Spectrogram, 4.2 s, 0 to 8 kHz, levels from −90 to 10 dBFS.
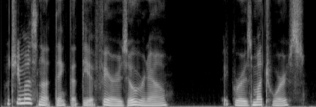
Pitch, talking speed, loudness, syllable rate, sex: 185 Hz, 215 wpm, -18 LUFS, 5.4 syllables/s, female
